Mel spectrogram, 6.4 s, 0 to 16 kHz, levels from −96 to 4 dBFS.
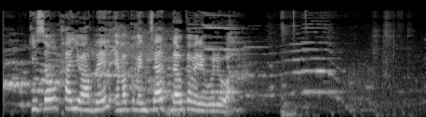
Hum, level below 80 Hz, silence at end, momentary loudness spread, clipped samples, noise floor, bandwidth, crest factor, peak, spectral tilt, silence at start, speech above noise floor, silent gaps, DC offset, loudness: none; -64 dBFS; 1.3 s; 18 LU; under 0.1%; -59 dBFS; 11.5 kHz; 20 dB; -2 dBFS; -1.5 dB/octave; 0.05 s; 40 dB; none; under 0.1%; -19 LUFS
